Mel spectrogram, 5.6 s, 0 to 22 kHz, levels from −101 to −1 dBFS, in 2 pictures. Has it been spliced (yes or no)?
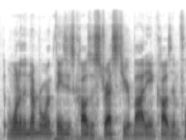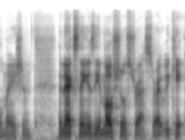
yes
